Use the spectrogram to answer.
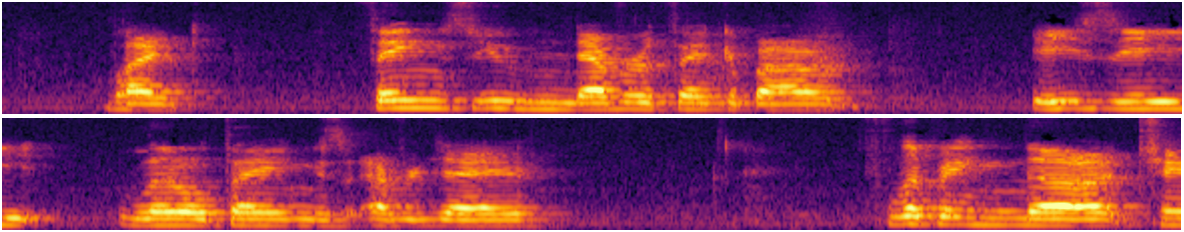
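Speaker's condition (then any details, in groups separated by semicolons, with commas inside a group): ALS; onset in legs, then arms, then core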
